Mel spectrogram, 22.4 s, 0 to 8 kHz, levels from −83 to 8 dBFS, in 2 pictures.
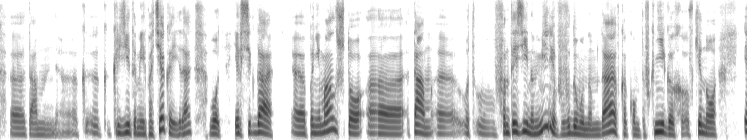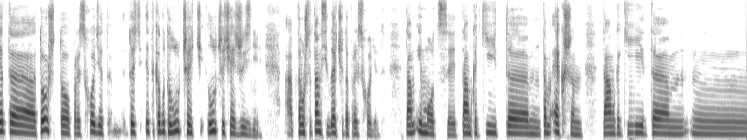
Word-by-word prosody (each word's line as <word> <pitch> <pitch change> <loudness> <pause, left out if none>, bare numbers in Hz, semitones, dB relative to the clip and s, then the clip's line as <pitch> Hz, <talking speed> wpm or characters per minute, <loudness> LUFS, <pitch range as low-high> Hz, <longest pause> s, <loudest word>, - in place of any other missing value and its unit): э, 135 -1 -5
там, 125 -1 -9
э, 180 +1 -17
к 170 -4 -11
к - - -19
кредитами, 155 -3 0
ипотекой, 140 - +1
да, 155 +6 -1 0.3
вот, 145 -2 +1 0.2
я 155 - +2
всегда, 160 -7 +2 0.3
э, 150 -3 0
понимал, 165 +10 +2
что, 145 -7 +1
э, 145 -4 0
там, 155 -5 +2
э, 145 -1 -8
вот, 150 -4 -10
в 135 -5 -12
фэнтезийном 165 +1 +4
мире, 215 - +4
в 125 - -13
выдуманном, 125 -4 0
да, 175 +8 +5
в - - -17
каком-то, 125 -4 -8
в - - -9
книгах, 180 -10 +4
э, - - -9
в - - -13
кино, 135 -8 +2 0.4
это, 170 -7 +5
то, 220 +2 +7
что 160 -6 -1
происходит, 160 +4 0 0.3
то 180 - +5
есть, 170 - -3
это 195 - -2
как 185 - +3
будто 190 -2 +2
лучшая 185 -1 +2
ч - - -11
лучшая 190 -1 +3
часть 155 -5 -2
жизни, 120 -7 -7 0.3
а, - - -8
потому 170 0 +1
что - - -6
там 195 0 +4
всегда 165 -1 0
чё-то 145 - -4
происходит. 130 -4 -9 0.3
Там 165 +1 +2
эмоции, 140 - 0
там 155 -1 +2
какие-то, 160 +1 -3 0.3
м, 135 -1 -6
там 165 +1 0
экшн, 145 -8 -1 0.3
там 150 0 +1
какие-то, 160 +1 -4
м, 145 +1 -2
м, 135 -3 -6
150 Hz, 170 wpm, -23 LUFS, 135-170 Hz, 0.4 s, то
